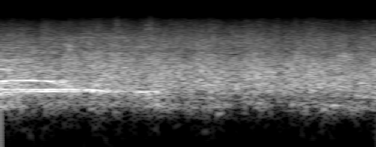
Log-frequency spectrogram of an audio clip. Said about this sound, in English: You don't have to clap. You can clap for this.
